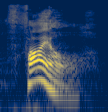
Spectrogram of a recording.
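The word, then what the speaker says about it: phial (φιάλη): Now, the Greek word is pronounced phial. And that gives you an English word almost directly.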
